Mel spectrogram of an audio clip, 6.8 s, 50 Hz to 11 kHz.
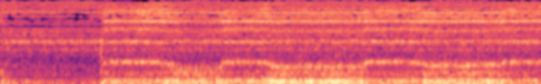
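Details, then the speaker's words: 2004 Mazda Tribute that died in a puff of smoke and now cranks but won't start. Mic is at the cylinder 5 plug hole while cylinder 4 is pressurized with air: a steady hiss with a faint whistle, air leaking into the adjacent cylinder, with a cause such as a blown head gasket suspected. "i'm gonna put my microphone right on the cylinder number five adjacent to the one we are putting compressed air in and listen i'm gonna block the air"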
